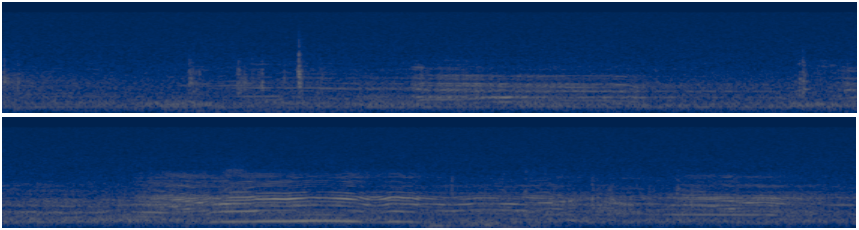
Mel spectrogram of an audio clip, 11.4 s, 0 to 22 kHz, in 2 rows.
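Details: Red deer stags contest the hinds during the rut in Västmanland, Sweden, in 2010. Drawn-out, harmonic, wavering roars overlap from several animals, growing louder and fuller after a quieter opening.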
